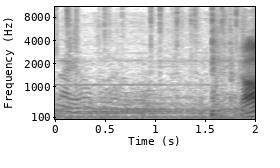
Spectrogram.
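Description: Faint voices over a steady low hum, then a man speaks loudly near the end.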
